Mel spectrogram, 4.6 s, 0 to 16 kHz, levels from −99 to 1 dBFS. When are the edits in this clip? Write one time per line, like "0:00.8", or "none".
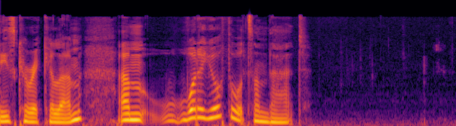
none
